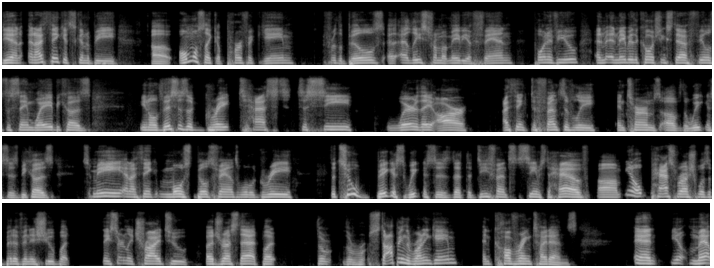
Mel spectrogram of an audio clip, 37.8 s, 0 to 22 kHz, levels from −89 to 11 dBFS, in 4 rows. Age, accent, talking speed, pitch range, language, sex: 20-39, American, 180 wpm, 145-170 Hz, English, male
